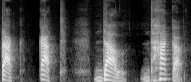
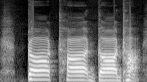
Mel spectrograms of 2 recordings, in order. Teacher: আচ্ছা যখন আমরা ট বলি দেখো দেখো আমাদের কিন্তু জীভের যে সামনের অংশটা সেটি কিন্তু আমাদের উপরের যে শক্ত তালু রয়েছে সেটিকে কিন্তু স্পর্শ করে। ট ঠ ড ঢ এগুলো বললে কিন্তু দেখো এই জীভের সামনের অংশটা কিন্তু আমাদের শক্ত তালুটাকে স্পর্শ করে। · জীভের সামনের অংশ উপরের শক্ত তালু স্পর্শ করে তালব্য দন্তমূলীয় ধ্বনি উচ্চারিত হয়।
